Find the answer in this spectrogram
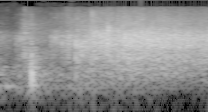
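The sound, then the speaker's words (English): Lengthy bipartisan applause during a presidential speech honoring a fallen Navy SEAL and his widow, a dense, steady wash of many hands clapping that swells in quickly and stays loud and sustained. “Karen Owens' tears inspired a rare bipartisan moment of lengthy applause”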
